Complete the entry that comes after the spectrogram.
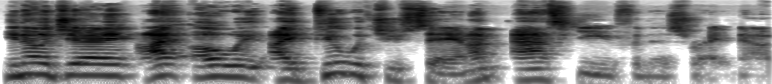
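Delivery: lightly voiced teammate asking a favour; imitating a plea. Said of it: "Angus can be like".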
